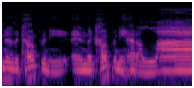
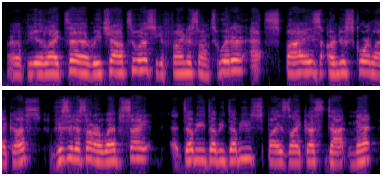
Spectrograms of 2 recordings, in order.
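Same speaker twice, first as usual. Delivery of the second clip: louder, projected outro announcement; podcast sign-off; 6 semitones higher, 9 dB louder than usual. Real, not acted. Host asks listeners for reviews, projected podcast sign-off. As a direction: address the listeners clearly and upbeat.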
